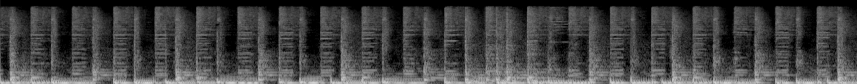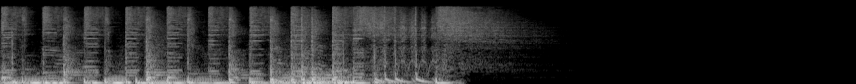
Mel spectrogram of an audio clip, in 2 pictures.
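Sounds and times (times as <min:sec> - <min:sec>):
backing track: 0:00.0 - 0:13.4.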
